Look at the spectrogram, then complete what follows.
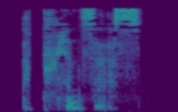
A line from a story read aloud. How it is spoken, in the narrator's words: she mutters under her breath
